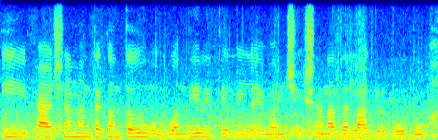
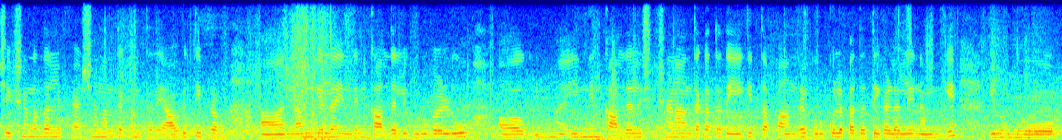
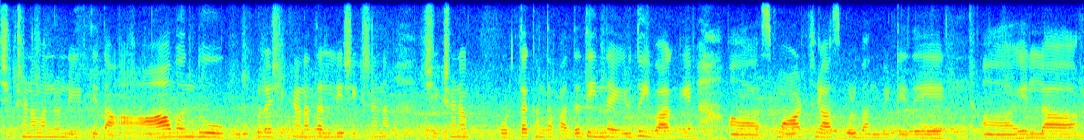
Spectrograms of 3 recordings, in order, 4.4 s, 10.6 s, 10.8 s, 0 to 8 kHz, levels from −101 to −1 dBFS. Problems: background sounds at intervals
